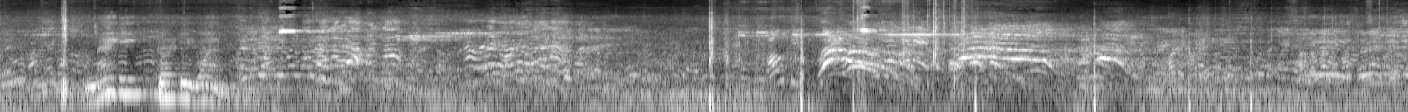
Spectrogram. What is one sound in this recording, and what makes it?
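A crowd of young men chatters and shouts outdoors.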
